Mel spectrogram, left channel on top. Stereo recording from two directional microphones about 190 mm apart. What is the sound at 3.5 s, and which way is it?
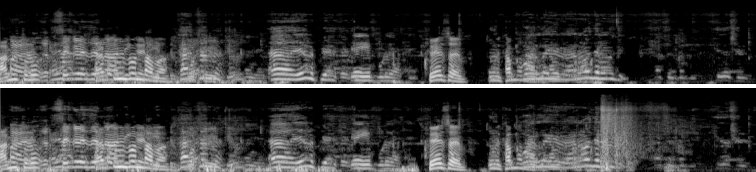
Speech, 20° right (ahead or behind).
